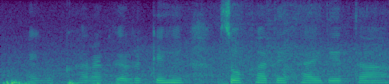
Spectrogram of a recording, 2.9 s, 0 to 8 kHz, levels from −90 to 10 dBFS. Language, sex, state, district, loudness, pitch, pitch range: Bhojpuri, female, Uttar Pradesh, Gorakhpur, -33 LUFS, 185 Hz, 180-195 Hz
